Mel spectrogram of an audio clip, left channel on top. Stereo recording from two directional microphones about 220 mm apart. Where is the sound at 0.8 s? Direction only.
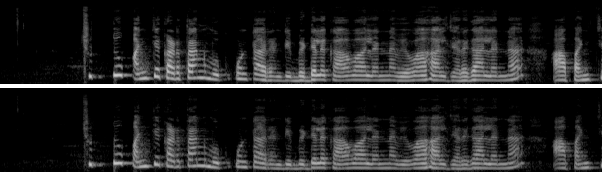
30° left (ahead or behind).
